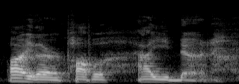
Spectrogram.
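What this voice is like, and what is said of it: Heavy Southern accent. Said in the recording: “It's a southern accent, and like, it's heavy.”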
